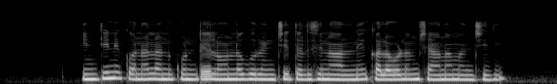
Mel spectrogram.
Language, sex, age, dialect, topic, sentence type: Telugu, female, 18-24, Southern, banking, statement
